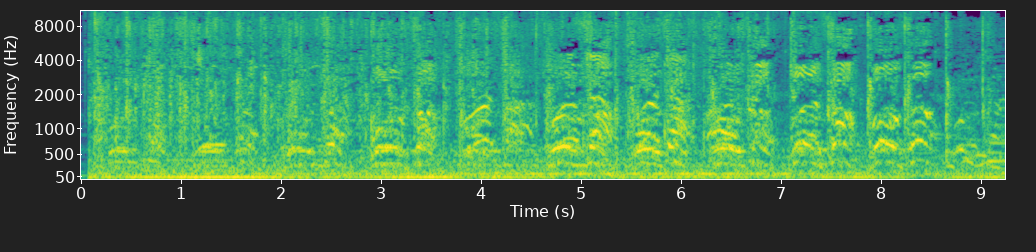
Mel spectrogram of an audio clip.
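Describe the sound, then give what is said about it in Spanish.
Migrants aboard the Open Arms rescue ship celebrate news of disembarking in Italy, shouting "Boza" (Victory). Many voices shout and chant together in a jubilant, steady roar, with rhythmic bursts of loud yelling and some clapping mixed in throughout. “Al grito de Boza, Victoria, en un dialecto africano, celebraban la noticia.”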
